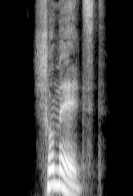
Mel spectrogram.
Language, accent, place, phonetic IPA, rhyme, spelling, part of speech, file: German, Germany, Berlin, [ˈʃʊml̩st], -ʊml̩st, schummelst, verb, De-schummelst.ogg
- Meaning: second-person singular present of schummeln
